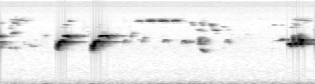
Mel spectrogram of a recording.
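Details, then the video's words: Forest birds singing: two loud, clear upslurred whistled phrases close together, scattered soft chirps and thin high notes, then a final buzzy trill. "Forest relaxing sounds of singing birds"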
